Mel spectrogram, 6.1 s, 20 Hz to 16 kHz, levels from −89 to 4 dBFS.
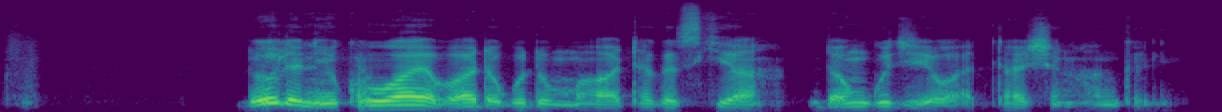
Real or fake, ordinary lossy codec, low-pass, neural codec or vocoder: fake; Opus, 64 kbps; 14.4 kHz; vocoder, 44.1 kHz, 128 mel bands, Pupu-Vocoder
